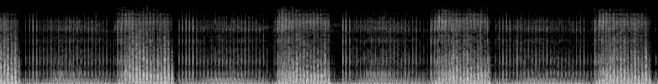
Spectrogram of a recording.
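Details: Close, rhythmic purring of a pet cat: a low buzzing rumble rising into stronger pulses about every 1.5 seconds, four or five surges, with nothing else audible.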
